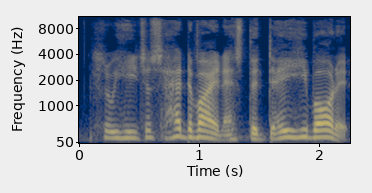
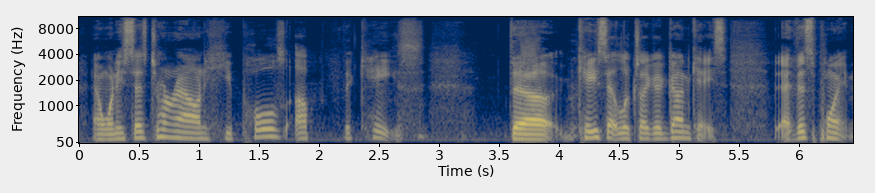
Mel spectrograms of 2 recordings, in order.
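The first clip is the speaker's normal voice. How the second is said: ordinary delivery, nothing marked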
